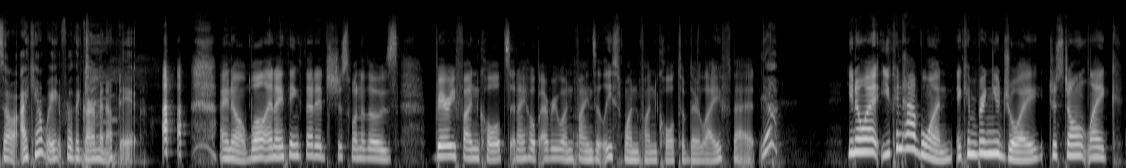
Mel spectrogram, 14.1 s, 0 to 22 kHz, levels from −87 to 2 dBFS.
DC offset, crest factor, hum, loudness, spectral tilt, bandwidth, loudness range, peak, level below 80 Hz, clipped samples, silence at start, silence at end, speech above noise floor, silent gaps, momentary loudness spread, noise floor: under 0.1%; 22 dB; none; -28 LUFS; -5.5 dB/octave; 14 kHz; 8 LU; -8 dBFS; -62 dBFS; under 0.1%; 0 s; 0.15 s; 46 dB; none; 12 LU; -74 dBFS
